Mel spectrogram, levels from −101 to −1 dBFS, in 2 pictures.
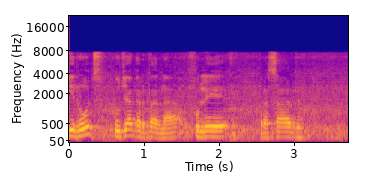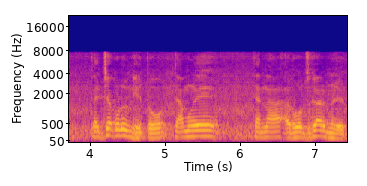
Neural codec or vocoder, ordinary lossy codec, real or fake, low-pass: codec, 16 kHz, 4 kbps, FunCodec, trained on LibriTTS, 50 frames a second; none; fake; none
